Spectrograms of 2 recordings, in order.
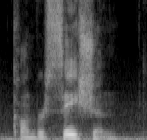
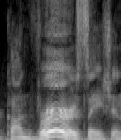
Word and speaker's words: conversation: For example, the word conversation. I don't say conversation or conversation. I say conversation. I have the syllable stress on the sation, on the say of sation. Conversation.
